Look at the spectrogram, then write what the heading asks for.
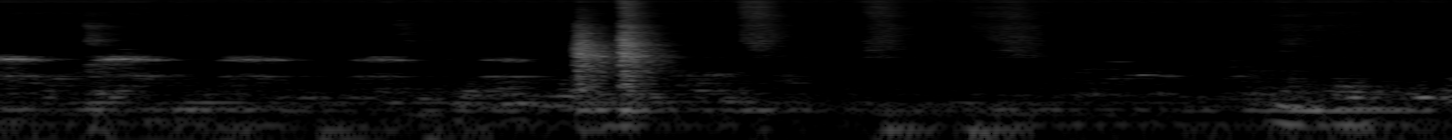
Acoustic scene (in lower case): restroom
